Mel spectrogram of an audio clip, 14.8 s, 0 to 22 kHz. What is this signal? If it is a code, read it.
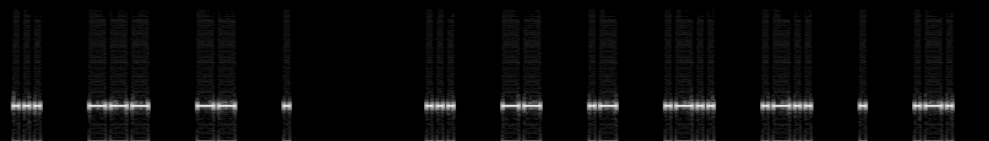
Morse code, heard as a keyed tone, about 15 wpm, spaced as for 8 wpm, 1000 Hz. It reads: SOME SMALLER
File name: qotdfiles / 8wpm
